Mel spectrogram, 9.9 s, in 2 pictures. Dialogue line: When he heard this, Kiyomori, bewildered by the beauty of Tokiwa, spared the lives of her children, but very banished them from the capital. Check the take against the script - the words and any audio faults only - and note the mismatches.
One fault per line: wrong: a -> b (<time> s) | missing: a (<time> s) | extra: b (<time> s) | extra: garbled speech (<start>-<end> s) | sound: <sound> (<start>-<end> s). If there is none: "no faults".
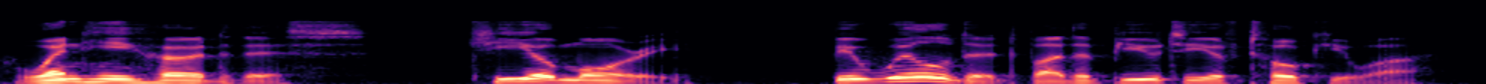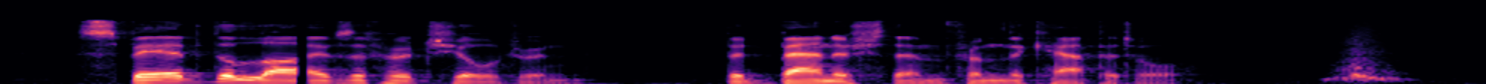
sound: dropout (5.9-6.0 s)
missing: very (7.5 s)
sound: whoosh (9.3-9.7 s)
